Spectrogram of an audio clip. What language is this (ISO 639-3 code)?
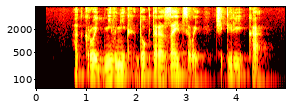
rus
